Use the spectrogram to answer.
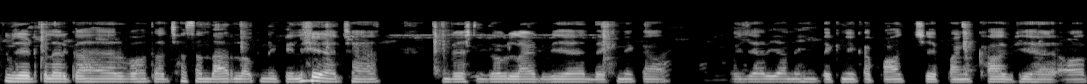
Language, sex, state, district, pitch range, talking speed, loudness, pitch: Hindi, male, Bihar, Jahanabad, 120-130 Hz, 165 wpm, -18 LUFS, 125 Hz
